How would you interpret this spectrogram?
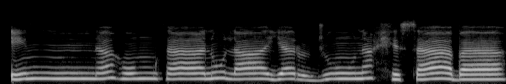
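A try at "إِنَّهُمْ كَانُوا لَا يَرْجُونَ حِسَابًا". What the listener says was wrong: कानू तो पूरा दो हरकत पे लेके जाइए. इन्नहुम कानू ला यरजून हिसाबा. पुर करें. यरजून हिसाबा.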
